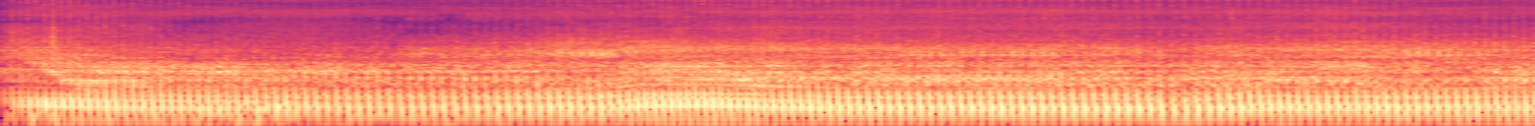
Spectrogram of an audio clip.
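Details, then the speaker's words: Small engine on a pressure washer after governor/throttle repair, running on choke: loud, fast single-cylinder chug beating unevenly, never settling; rough running, carburetor still leaking gas, owner suspects oil in carburetor keeping float from floating and too much fuel. "there only running on Troke right now though too much fuel"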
